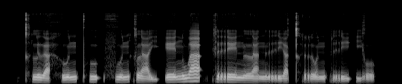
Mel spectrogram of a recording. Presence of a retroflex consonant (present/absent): absent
